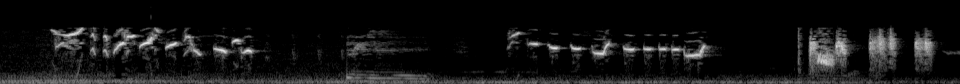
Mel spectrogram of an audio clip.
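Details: Varied white-rumped shama song recorded for training: a fast jumble of high twittering notes, a short pause, then a series of repeated whistled notes, ending in harsh buzzy bursts, with a faint low hum throughout.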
